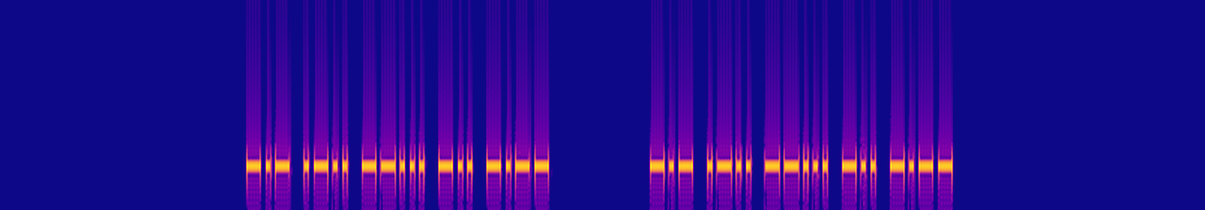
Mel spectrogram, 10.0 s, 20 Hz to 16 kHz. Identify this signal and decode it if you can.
Morse code, heard as a keyed tone, about 32 wpm, 700 Hz. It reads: KL7DY KL7DY
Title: DXCC-100 Call Signs - 5 Characters - Repeated 2x - 30wpm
